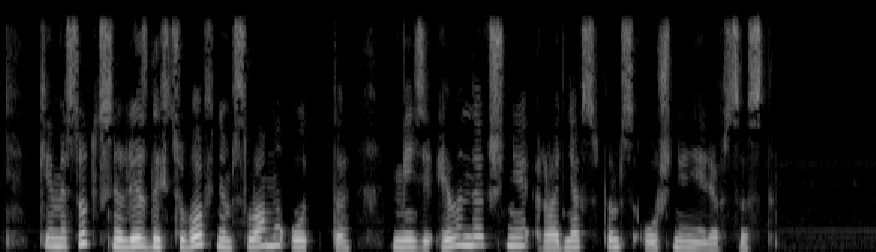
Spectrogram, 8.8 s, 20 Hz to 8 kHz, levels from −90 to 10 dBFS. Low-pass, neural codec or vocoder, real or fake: 7.2 kHz; none; real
